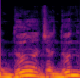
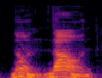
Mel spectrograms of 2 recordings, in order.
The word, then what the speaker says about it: noun: 이거는 오늘날 또 남보다 눈 그러죠. 빨라가면 여기 이 독일식의 나온자라는 발음을 청산하고 눈 쪽이 된다고요. 나온.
